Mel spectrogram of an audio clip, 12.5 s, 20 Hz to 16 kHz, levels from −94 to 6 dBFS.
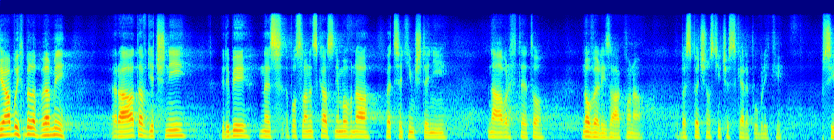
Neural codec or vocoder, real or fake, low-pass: codec, 24 kHz, 0.9 kbps, DualCodec; fake; 10.8 kHz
